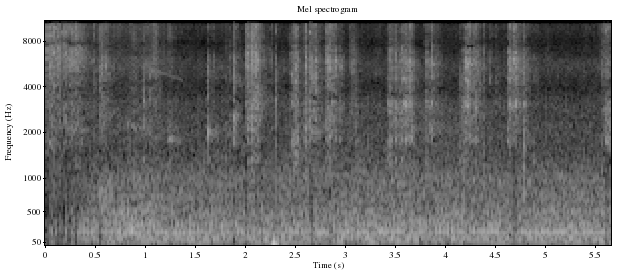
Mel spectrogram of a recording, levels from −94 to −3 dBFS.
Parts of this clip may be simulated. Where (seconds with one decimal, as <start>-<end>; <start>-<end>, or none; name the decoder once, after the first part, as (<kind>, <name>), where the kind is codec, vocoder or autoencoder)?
0.0-2.9 (vocoder, BigVGAN v2)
